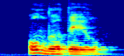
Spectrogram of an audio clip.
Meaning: component
- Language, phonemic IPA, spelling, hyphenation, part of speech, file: Dutch, /ˈɔndərdeːl/, onderdeel, on‧der‧deel, noun, Nl-onderdeel.ogg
